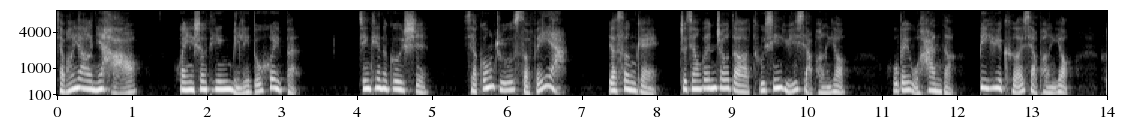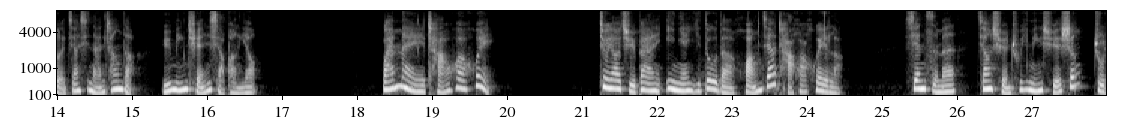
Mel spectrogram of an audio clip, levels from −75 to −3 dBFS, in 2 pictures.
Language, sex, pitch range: Chinese, female, 175-245 Hz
